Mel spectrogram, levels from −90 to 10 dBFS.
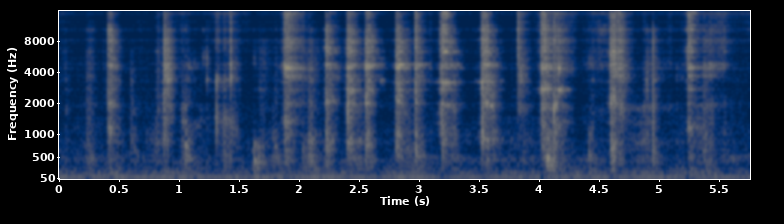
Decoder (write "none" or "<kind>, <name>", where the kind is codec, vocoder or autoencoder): codec, SNAC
